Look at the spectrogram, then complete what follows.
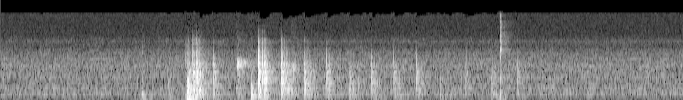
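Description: Conventional trolling reel clicking as it is turned by hand, about five clicks a second for a couple of seconds, fading as it slows, then one sharp click.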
